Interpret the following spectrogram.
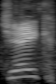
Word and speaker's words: Jackie: As Didier says, Jackie is pronounced like Jake, by the way.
